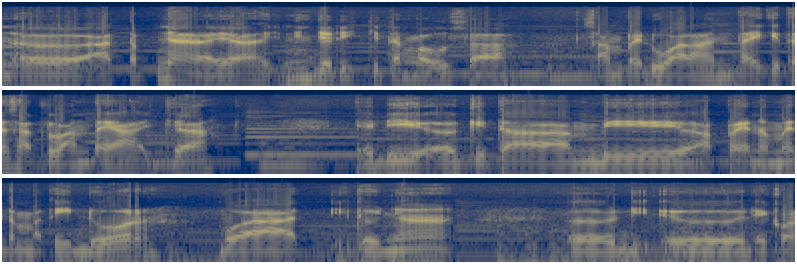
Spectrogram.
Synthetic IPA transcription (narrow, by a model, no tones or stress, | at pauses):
əːa̰t̪əp̚ɲalajaḭnid͡ʒadikit̪aŋɡausahsampajdualant̪ajkit̪as̬at̪ulant̪aja̰d͡ʒa | d͡ʒa̰diəkit̪aːmbɪla̰pajaŋnamaɲat̪əmpat̪ːidʊrbuat̪̚ḭt̪uɲa | ʔəːiədeko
